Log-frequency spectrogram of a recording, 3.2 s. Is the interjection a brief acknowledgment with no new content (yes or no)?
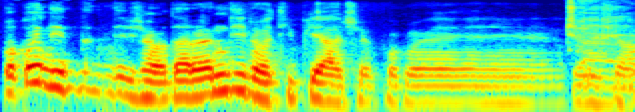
no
